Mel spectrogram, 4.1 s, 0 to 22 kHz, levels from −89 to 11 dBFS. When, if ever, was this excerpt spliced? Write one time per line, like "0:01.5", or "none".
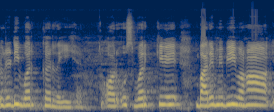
none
